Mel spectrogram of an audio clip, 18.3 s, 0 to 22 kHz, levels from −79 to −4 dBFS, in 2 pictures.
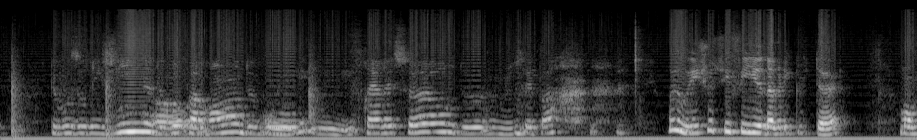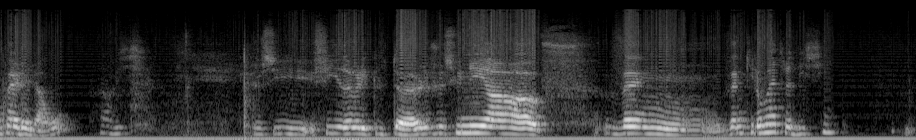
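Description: A steady 345 Hz buzz runs throughout, tracking the sound's level: a filter restarted on every block, which fits 128-sample blocks, each starting with a small transient.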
